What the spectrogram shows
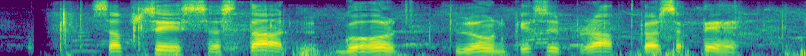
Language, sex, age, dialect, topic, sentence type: Hindi, male, 18-24, Marwari Dhudhari, banking, question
